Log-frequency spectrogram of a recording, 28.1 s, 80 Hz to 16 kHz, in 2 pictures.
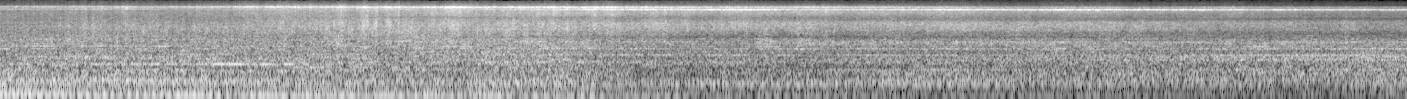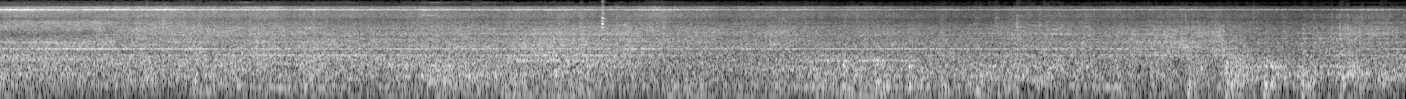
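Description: Diesel-electric freight locomotives, an EMD SD70M-2 and an EMD SD60, passing close under power as the train accelerates. After about six seconds their engine sound eases into the steady rumble of autorack freight cars rolling past on the rails.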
